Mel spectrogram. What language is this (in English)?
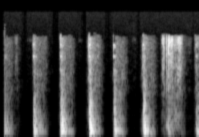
Chinese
